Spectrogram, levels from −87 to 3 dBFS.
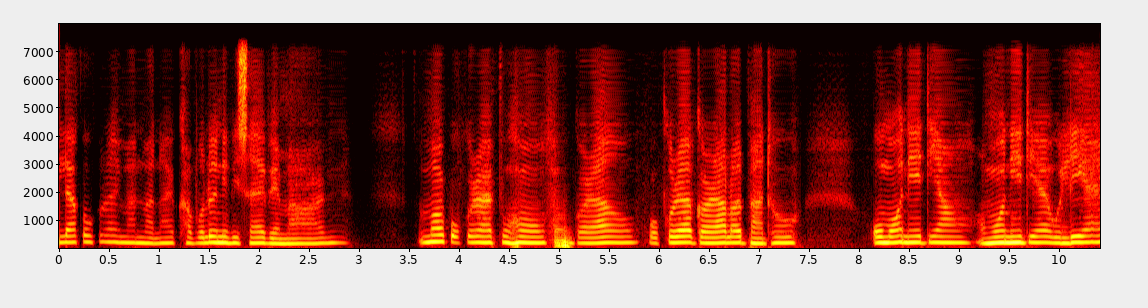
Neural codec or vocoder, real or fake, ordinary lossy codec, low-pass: codec, 16 kHz, about 1 kbps, DyCAST, with the encoder's durations; fake; none; 7.2 kHz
